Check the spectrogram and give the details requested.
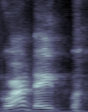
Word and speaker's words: Grande: I know how to say the last part, Grande, cause I be thinking about a Nacho Bell Grande Taco Bell.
